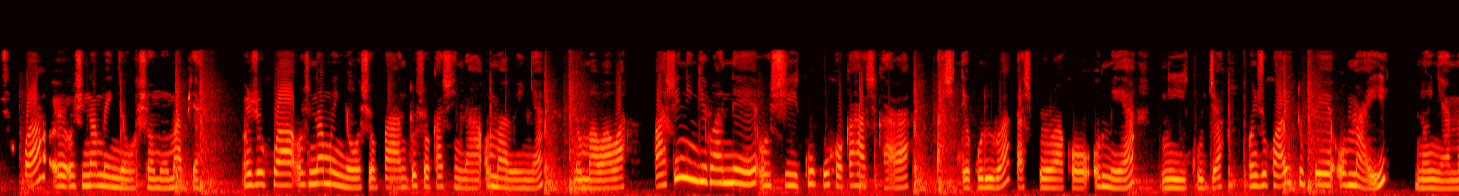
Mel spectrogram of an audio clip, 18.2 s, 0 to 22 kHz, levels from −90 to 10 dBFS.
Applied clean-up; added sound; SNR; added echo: none; Run; 14 dB; none.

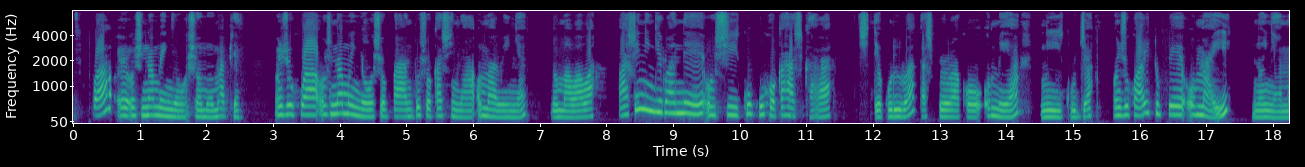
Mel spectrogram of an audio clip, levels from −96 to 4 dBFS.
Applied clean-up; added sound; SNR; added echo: neural mask model DeepFilterNet 3.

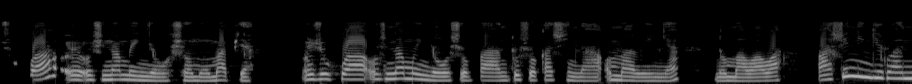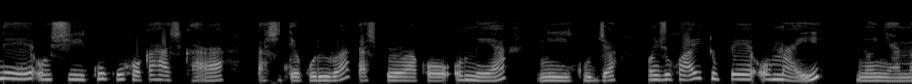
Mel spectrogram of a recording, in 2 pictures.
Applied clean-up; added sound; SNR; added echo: none; none; none; none.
